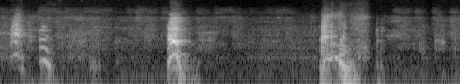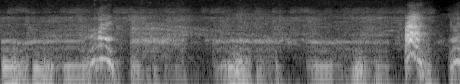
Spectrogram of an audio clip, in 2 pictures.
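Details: Pet male dog making its normal playing noises while staying protective of its sick owner indoors; low harmonic grumbles and short sharp bursts, broken by pauses, with faint talking in the background.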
